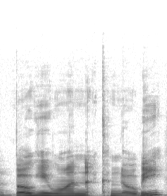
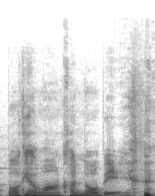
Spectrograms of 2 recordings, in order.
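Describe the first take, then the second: First: It is said in the speaker's ordinary accent. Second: It is said in a put-on Asian English accent.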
